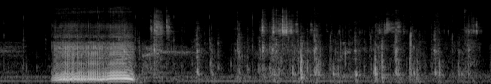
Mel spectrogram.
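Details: Infant grinding teeth (bruxism): a brief squeal, then a run of quick dry scraping clicks.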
